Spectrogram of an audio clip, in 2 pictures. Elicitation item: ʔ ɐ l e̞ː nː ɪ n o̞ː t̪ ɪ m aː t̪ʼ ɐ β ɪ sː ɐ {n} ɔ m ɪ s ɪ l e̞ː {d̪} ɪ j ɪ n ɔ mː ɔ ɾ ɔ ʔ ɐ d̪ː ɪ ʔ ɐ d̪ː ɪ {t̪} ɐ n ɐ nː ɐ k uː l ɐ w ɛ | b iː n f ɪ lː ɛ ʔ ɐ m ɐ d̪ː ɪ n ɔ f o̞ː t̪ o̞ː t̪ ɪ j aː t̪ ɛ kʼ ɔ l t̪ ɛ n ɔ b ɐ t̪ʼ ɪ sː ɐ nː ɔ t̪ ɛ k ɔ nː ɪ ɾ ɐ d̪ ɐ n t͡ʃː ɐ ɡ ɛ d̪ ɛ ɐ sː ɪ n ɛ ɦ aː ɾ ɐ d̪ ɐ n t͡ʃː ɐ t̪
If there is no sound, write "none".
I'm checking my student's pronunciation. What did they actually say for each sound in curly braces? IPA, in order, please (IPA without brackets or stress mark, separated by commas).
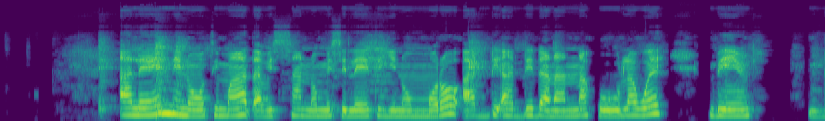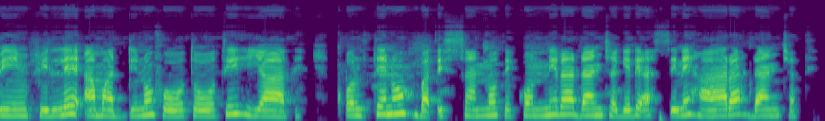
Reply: nː, t̪, d̪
